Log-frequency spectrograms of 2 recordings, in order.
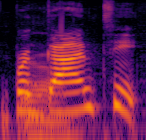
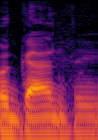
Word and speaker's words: Brigante: Brigante. I want to say it with an accent though. Brigante. It's Hispanic. So when you get international, I could say it like them, you know? It's Hispanic, you know.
